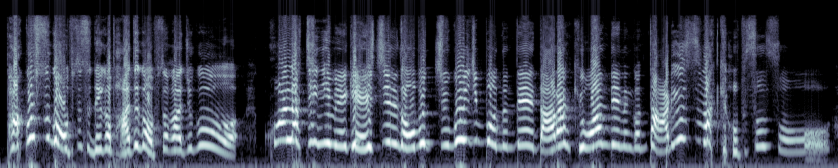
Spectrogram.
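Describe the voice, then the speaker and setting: A young woman streaming a game live, chatting with viewers and her team in an excitable, talkative way. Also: extremely high pitch, no room sound, clean studio sound.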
